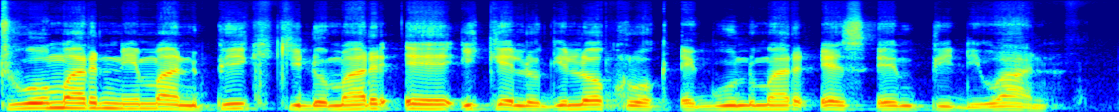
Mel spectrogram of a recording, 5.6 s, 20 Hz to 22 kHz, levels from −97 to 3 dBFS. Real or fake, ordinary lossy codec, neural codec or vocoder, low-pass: fake; none; codec, 44.1 kHz, 7.8 kbps, Pupu-Codec; none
